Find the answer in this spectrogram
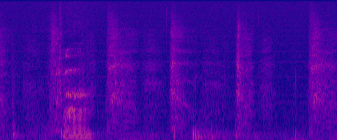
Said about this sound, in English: Captioning, gasping for breath.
